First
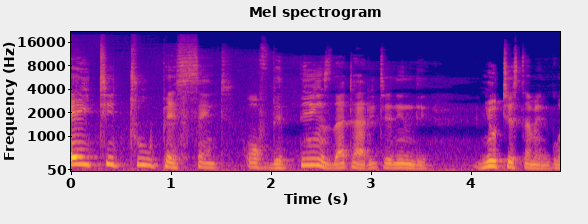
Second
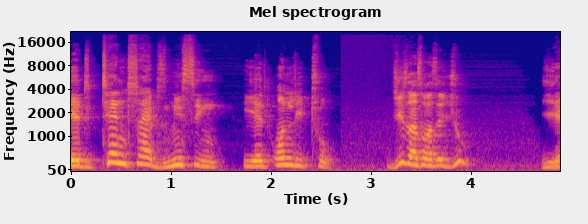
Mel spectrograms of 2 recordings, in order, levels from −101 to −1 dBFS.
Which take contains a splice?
second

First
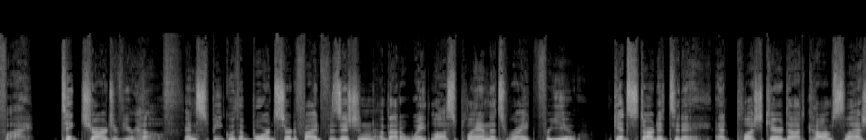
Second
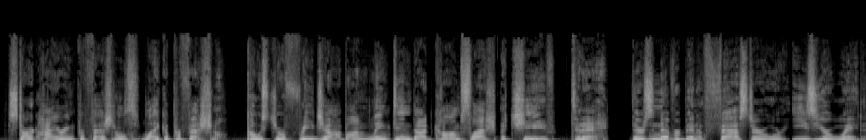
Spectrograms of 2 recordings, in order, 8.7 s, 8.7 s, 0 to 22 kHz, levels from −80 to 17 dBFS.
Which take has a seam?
second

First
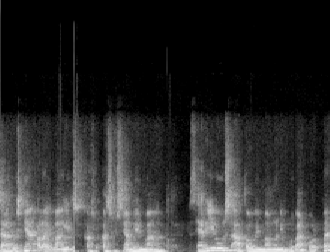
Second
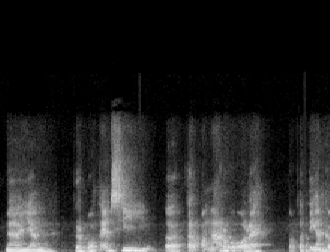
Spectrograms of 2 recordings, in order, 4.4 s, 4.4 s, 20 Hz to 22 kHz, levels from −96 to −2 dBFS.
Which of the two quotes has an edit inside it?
first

